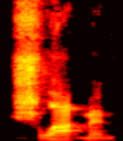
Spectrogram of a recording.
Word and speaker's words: Schlottman: you say it yes the pronunciation is undoubtedly schlotman so austin schlottman with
